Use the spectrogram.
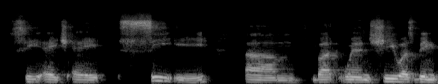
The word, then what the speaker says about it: Chace: Okay, her name is Chace, spelled with a C, Chace.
